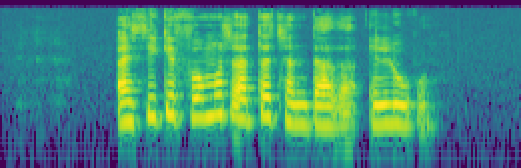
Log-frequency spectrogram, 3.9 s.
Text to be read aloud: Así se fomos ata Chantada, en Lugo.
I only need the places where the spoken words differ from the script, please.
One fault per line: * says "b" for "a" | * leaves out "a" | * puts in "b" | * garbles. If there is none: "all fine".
* says "que" for "se"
